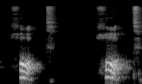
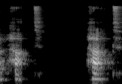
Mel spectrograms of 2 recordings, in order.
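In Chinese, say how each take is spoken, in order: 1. 这是英式口音。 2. 这是美式口音。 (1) "这是英音" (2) "美音是hot"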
